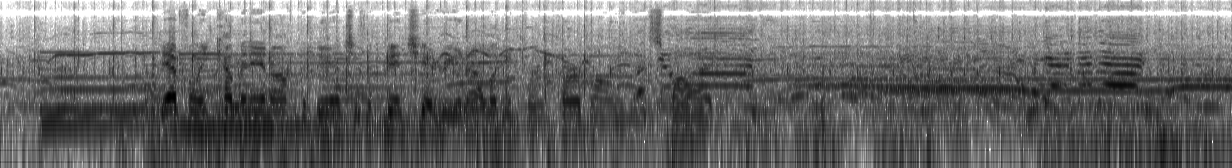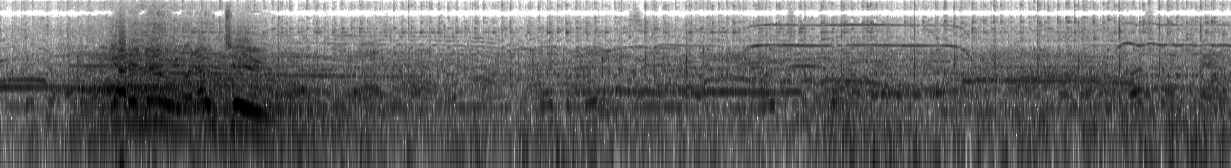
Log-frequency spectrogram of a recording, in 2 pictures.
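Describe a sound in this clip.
A crowd of spectators chatters and calls out close by, outdoors.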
